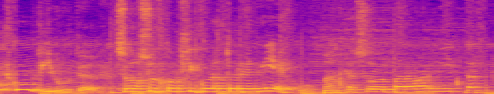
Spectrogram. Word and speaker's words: Rieju: Allora, Rieku si pronuncia così come l'ho detto io, Rieku. È una casa spagnola, quindi la pronuncia effettivamente non è delle più semplici.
